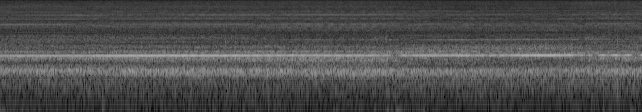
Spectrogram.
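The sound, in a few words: heat tool blowing on card-making layer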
